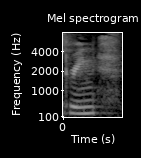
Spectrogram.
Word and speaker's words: Greene: Greene," that's Green with a silent E at the end, "discovered that they were expecting a baby girl.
